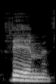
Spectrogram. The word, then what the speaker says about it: Wim Hof: It took me a second to realize you were pronouncing Wim Hof in the actual, like, way that it's supposed to be pronounced. So I went, Vim, Vim, Vim.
